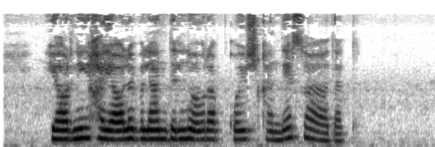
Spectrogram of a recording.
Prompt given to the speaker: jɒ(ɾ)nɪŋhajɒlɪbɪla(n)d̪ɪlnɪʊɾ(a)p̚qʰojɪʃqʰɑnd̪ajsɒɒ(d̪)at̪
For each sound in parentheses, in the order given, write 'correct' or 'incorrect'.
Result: correct, correct, correct, correct

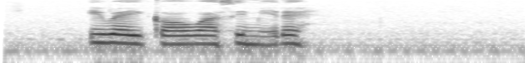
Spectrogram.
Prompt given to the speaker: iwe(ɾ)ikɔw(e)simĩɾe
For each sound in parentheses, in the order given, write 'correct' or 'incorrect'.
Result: incorrect: none, incorrect: a

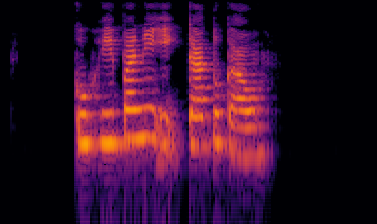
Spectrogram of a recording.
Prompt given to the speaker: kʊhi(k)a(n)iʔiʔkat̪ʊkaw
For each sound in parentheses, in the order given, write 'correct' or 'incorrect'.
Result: incorrect: p, correct

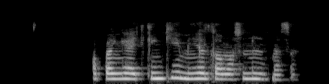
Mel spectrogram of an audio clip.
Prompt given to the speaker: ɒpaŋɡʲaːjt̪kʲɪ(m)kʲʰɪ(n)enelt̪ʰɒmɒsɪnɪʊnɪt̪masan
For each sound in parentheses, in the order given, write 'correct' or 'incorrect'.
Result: incorrect: ŋ, incorrect: m

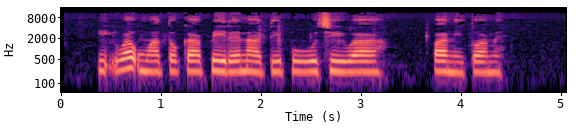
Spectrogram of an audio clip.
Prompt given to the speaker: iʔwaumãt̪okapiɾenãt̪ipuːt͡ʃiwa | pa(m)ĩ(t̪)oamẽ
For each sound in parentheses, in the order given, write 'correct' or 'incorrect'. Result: incorrect: n, correct

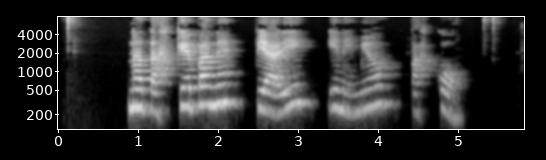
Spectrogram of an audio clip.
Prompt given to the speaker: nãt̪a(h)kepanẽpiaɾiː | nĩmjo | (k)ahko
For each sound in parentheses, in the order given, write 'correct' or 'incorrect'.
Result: correct, incorrect: p

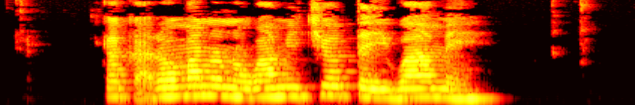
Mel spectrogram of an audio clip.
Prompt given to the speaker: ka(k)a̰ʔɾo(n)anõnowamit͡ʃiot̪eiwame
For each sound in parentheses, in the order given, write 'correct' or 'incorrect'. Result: correct, incorrect: m

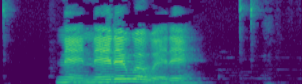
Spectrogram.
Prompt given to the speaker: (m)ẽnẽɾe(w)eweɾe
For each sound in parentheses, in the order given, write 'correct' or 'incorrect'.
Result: incorrect: n, correct

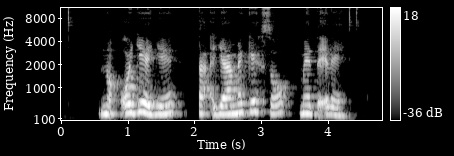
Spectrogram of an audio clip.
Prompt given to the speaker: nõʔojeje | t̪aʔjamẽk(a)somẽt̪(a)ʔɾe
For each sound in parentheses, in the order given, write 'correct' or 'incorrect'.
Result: incorrect: e, incorrect: e

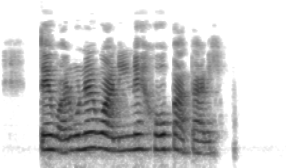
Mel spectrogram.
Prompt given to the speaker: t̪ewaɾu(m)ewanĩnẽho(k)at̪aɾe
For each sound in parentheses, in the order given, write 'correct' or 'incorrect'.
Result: incorrect: n, incorrect: p

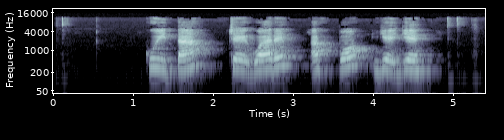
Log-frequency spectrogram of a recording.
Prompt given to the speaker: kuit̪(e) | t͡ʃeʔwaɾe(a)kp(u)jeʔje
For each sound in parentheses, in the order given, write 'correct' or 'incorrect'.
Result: incorrect: a, correct, incorrect: o

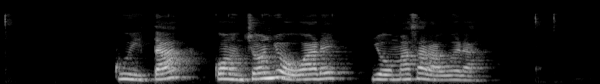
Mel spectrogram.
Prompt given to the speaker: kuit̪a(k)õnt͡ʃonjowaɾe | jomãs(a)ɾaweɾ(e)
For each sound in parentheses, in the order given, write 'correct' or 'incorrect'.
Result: correct, correct, incorrect: a

